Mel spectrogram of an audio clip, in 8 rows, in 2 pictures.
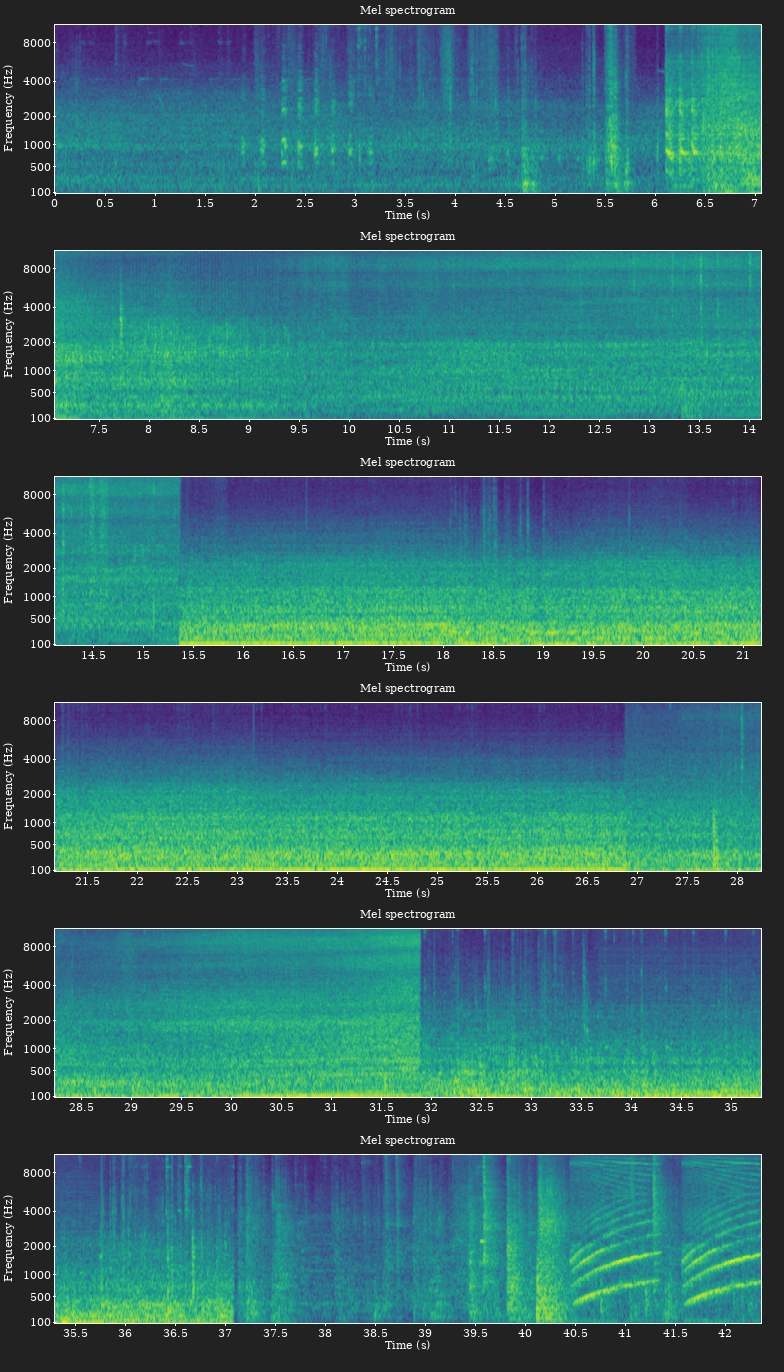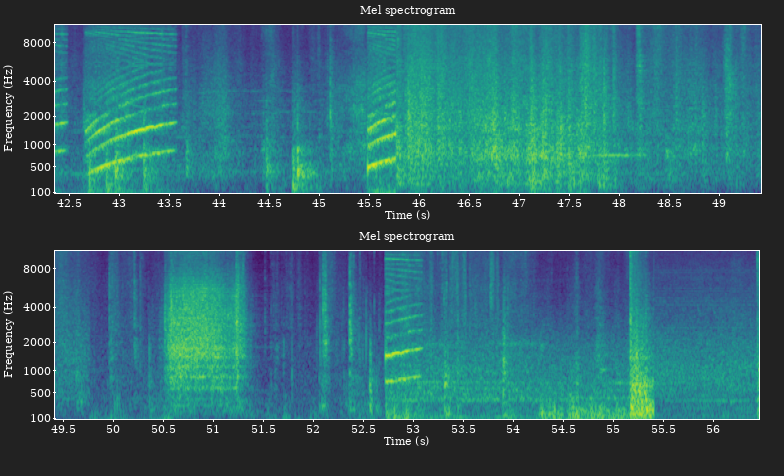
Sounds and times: Car: 4.2 - 37.1, 40.4 - 43.6, 52.7 - 56.4.

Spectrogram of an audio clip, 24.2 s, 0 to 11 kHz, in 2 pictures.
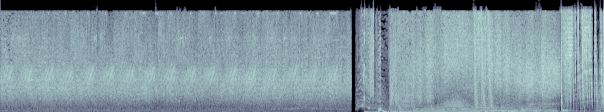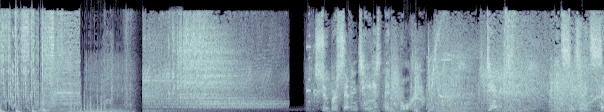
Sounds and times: Dubstep: 7.2 - 14.2, 18.4 - 24.1.

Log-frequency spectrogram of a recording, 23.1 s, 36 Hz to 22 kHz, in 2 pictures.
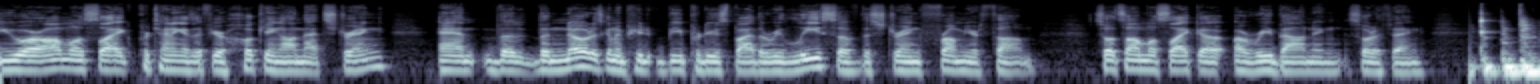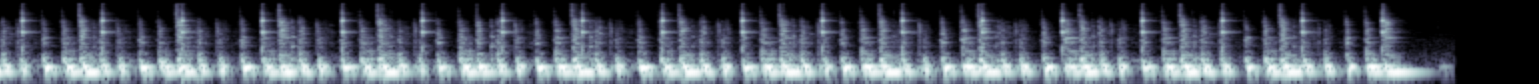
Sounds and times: Music: 11.0 - 22.4.

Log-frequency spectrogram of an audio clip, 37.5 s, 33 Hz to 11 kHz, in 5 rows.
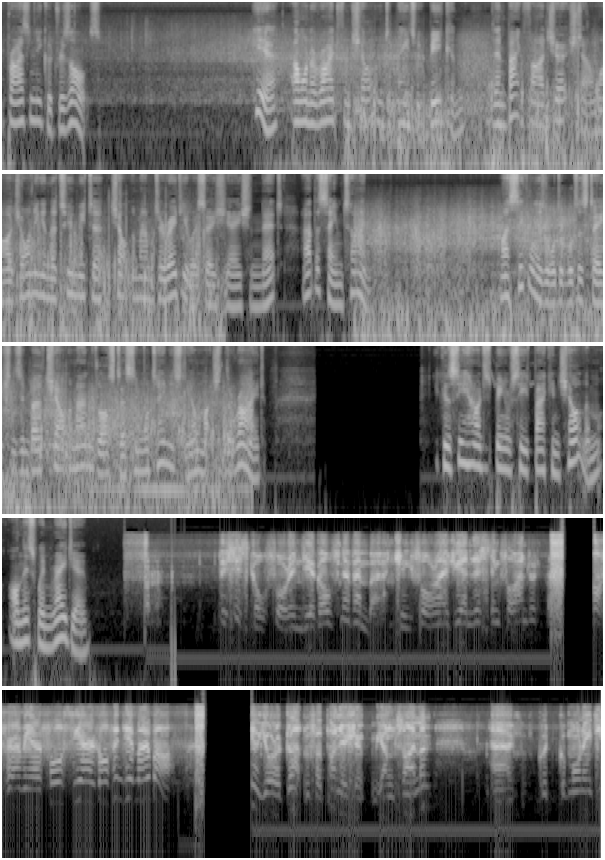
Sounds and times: Speech: 0.0 - 1.3, 3.2 - 12.1, 13.7 - 18.4, 20.4 - 24.5, 25.3 - 32.2, 33.2 - 37.5.

